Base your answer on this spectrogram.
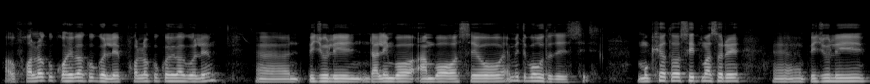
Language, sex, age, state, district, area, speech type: Odia, male, 18-30, Odisha, Kalahandi, rural, spontaneous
